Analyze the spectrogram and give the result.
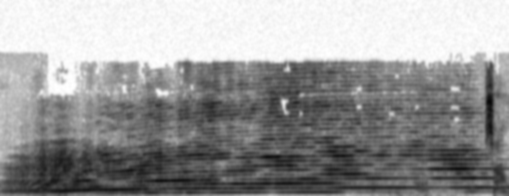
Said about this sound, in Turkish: Taipei'de siren sesleri bir süredir rutin hale gelmeye başladı. Sirenlerle birlikte vatandaşlar da sokakları terk edip metro istasyonlarına veya sığınaklara gidiyor. Muhtemel bir Çin saldırısına karşı halka hazırlamak adına bir tatbikat bu.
